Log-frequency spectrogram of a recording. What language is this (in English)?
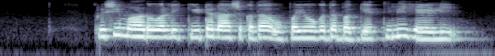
Kannada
